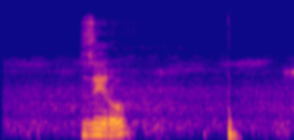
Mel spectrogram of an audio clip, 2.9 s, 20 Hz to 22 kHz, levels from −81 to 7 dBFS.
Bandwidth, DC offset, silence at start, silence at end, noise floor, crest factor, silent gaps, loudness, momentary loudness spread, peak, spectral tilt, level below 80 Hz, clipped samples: 14.5 kHz; under 0.1%; 0.8 s; 0.6 s; -52 dBFS; 18 dB; none; -18 LUFS; 14 LU; -2 dBFS; -7.5 dB/octave; -50 dBFS; under 0.1%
